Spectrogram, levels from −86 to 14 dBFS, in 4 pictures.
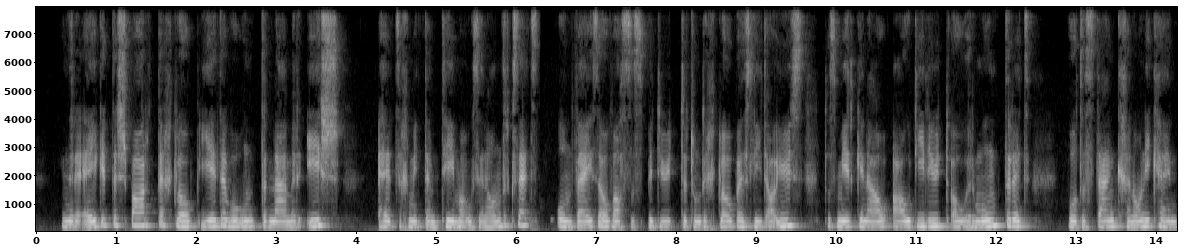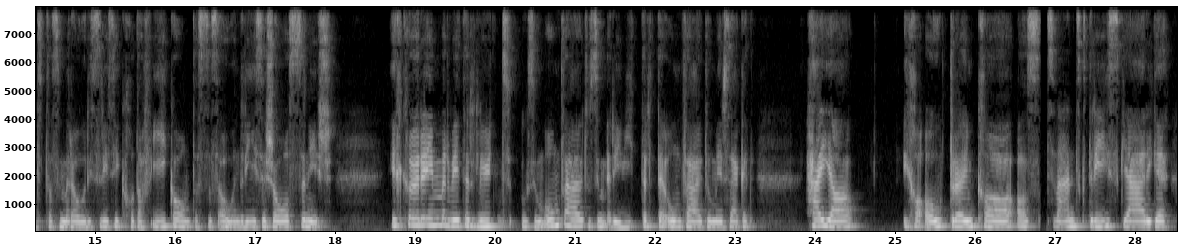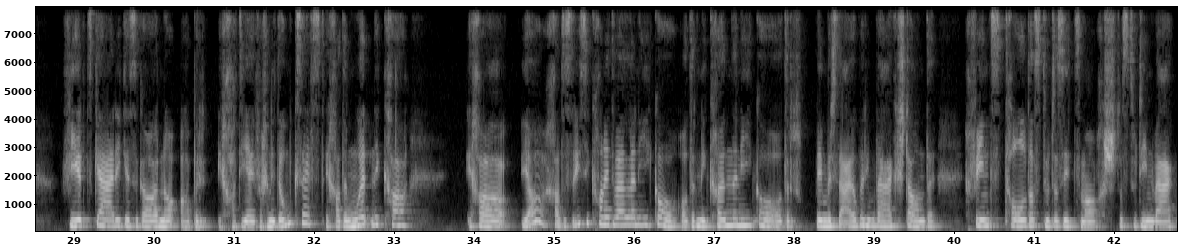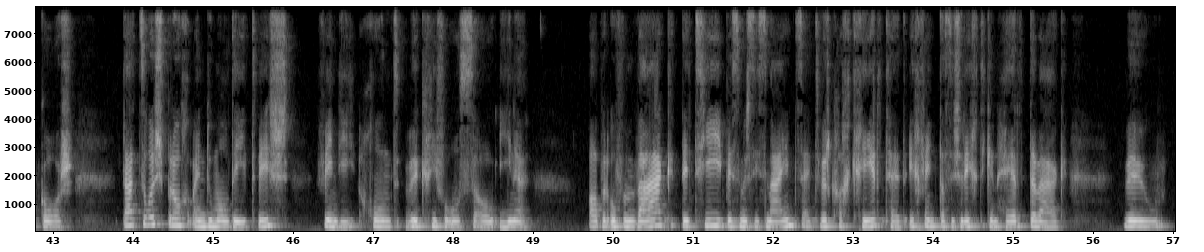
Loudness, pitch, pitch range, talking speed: -16 LUFS, 205 Hz, 195-220 Hz, 180 wpm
